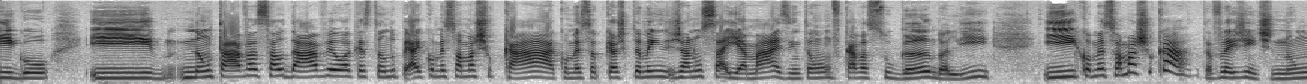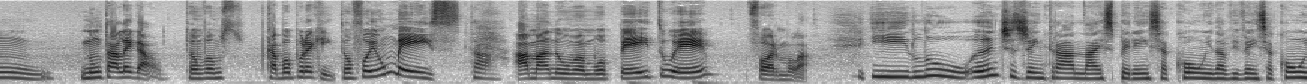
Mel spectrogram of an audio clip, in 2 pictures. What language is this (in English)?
Portuguese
